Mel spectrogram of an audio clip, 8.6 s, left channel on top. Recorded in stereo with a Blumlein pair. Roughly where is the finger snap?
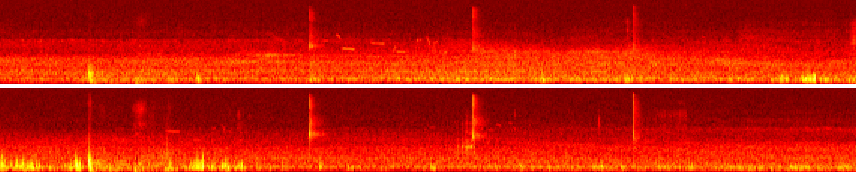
Ahead right.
